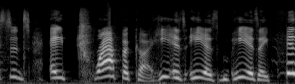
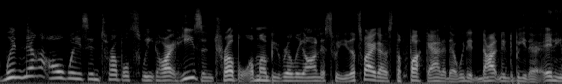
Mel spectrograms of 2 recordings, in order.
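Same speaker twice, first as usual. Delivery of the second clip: soft reassurance; 7 semitones lower, 8 dB quieter, faster than usual. Acted. Janet calms Elspeth, calling her sweetheart.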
